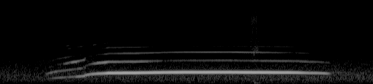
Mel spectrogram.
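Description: A wolf in a video game lets out one long howl that rises at the start, then holds steady and clear for about two seconds before cutting off, with no talk.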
